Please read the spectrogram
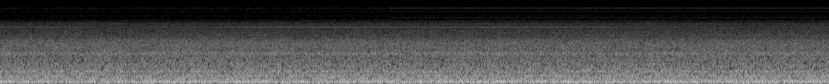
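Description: Steady flight-deck noise of an Airbus A320 taxiing in with its jet engines at idle: an even rush with a low rumble underneath.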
